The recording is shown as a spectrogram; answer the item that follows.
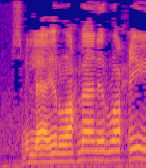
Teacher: أولا حكمه الجواز، بمعنى يجوز قصره ويجوز مده، ولكن الذي وردت به الرواية أن فيه 3 أوجه، فيه المد فيه القصر، وفيه المد المتوسط قدر 4 حركات، وفيه المد الطويل قدر 6 حركات.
